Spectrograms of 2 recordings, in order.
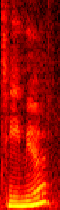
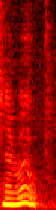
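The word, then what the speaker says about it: Temu: going with their pronunciation I called it Teemu everybody I know called it teu but apparently it's timu I don't no I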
